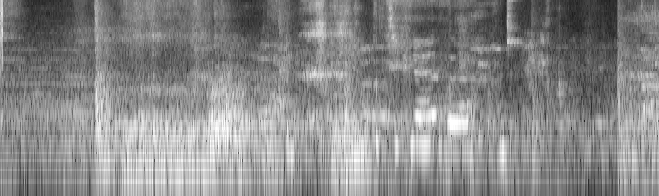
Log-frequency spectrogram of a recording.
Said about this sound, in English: But so I'm going to push the green button. Here we go. Green button. Door open. People coming in. I'm going out.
